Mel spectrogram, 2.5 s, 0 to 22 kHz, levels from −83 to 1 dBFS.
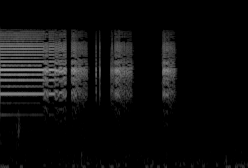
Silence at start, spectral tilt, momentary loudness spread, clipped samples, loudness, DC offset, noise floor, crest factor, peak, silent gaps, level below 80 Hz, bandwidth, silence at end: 0 s; 6 dB/octave; 14 LU; under 0.1%; -34 LUFS; under 0.1%; -75 dBFS; 16 dB; -20 dBFS; none; -80 dBFS; 11 kHz; 0.7 s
